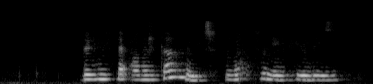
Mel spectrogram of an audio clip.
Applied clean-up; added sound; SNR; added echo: neural mask model DeepFilterNet 3.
